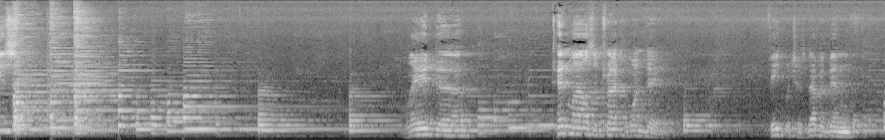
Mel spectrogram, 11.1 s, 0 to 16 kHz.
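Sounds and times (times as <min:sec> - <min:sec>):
banjo picking notes and chords: 0:00.0 - 0:09.4, 0:10.5 - 0:11.0.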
